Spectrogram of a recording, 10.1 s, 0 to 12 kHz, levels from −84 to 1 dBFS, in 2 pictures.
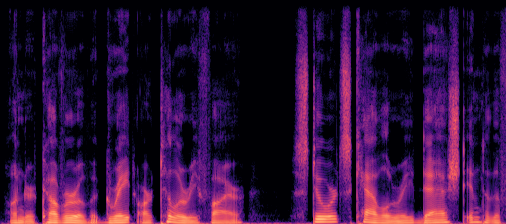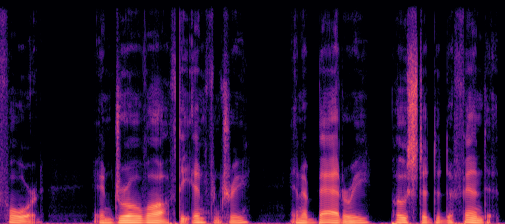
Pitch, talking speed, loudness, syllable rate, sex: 105 Hz, 150 wpm, -20 LUFS, 4.7 syllables/s, male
